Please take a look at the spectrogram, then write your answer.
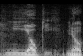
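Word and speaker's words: gnocchi: how to pronounce it that g throws me off it's like nooki you saying it correct but I've always called it Noki until recently I always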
